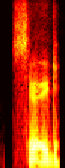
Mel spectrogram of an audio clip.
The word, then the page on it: surd: American English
